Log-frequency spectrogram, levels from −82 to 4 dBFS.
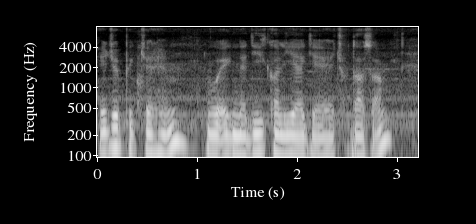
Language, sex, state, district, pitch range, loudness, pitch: Hindi, male, Arunachal Pradesh, Longding, 100-125 Hz, -15 LUFS, 105 Hz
